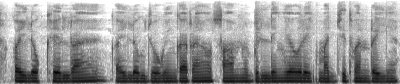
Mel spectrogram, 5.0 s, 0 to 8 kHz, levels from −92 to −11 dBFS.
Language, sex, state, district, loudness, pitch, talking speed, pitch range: Hindi, male, Bihar, East Champaran, -18 LUFS, 105 Hz, 215 wpm, 100-110 Hz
